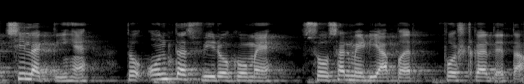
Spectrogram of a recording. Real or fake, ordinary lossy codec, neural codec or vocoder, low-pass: real; none; none; 7.2 kHz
